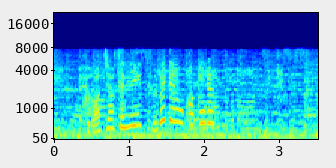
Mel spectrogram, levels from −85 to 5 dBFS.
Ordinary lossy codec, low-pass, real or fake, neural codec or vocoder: none; none; real; none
